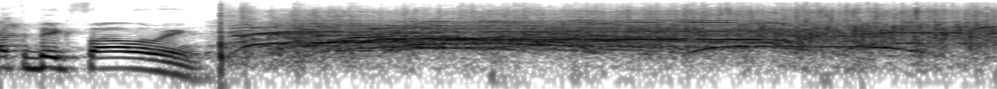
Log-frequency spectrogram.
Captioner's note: audience cheering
